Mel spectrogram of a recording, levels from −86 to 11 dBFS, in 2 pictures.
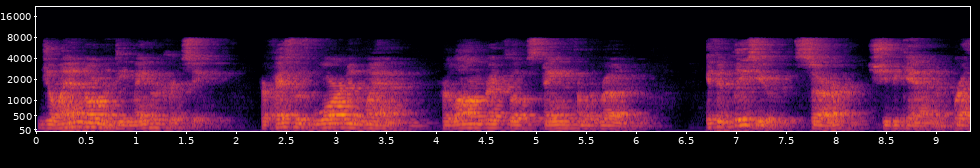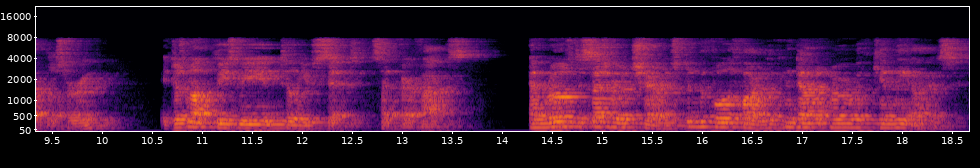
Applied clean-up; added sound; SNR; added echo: none; none; none; reverberation time 0.7 s.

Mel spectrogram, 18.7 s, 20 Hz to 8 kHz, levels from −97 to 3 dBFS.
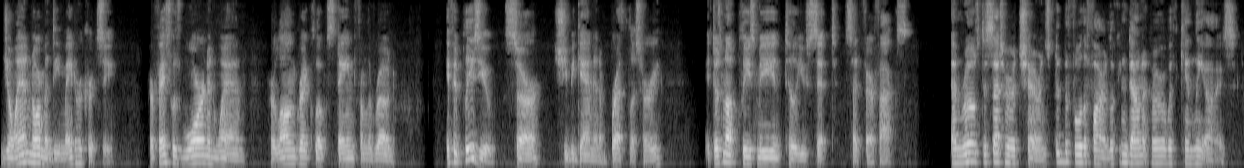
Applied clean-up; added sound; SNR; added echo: none; none; none; none.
